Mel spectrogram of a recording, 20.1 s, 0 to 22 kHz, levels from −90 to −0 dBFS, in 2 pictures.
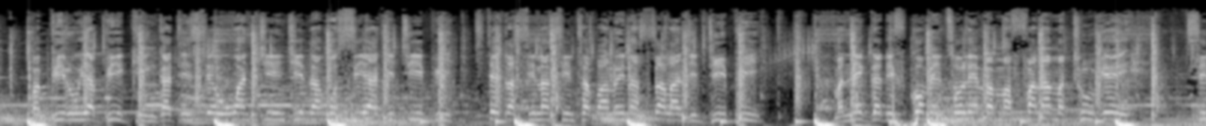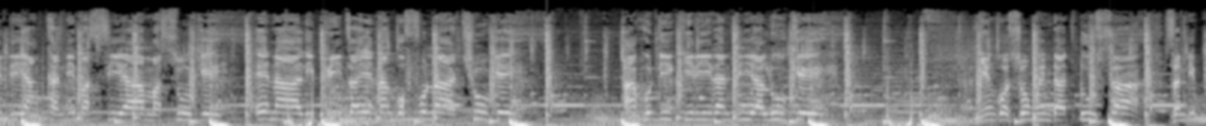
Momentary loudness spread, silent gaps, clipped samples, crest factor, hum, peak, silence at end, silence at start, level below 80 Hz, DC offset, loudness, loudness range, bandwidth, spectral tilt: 6 LU; none; under 0.1%; 14 dB; none; 0 dBFS; 0 s; 0 s; -16 dBFS; under 0.1%; -14 LUFS; 1 LU; 17 kHz; -3.5 dB/octave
